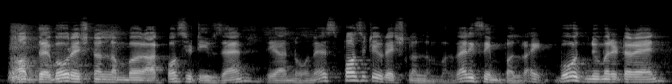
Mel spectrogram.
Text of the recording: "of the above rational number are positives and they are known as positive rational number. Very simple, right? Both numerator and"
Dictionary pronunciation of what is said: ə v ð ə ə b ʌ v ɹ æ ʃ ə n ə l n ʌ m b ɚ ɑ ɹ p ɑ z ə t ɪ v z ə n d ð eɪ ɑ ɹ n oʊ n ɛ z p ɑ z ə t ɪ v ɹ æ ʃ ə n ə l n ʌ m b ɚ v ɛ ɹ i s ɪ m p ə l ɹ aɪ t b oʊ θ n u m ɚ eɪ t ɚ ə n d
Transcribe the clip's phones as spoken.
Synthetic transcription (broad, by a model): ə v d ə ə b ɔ ɹ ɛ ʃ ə n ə l n ʌ m b ɚ ɑ ɹ p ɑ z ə t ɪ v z ə n d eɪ ɑ ɹ n oʊ n ɛ z p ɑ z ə t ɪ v ɹ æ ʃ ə n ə l n ʌ m b ɚ v ɛ ɹ i s ɪ m p ə l ɹ aɪ t b oʊ t n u m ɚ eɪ t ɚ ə n d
